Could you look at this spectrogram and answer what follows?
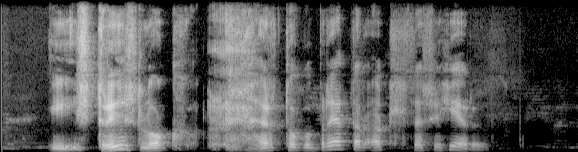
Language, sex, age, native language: Icelandic, male, 70-79, Icelandic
